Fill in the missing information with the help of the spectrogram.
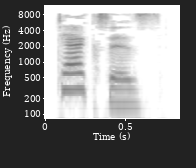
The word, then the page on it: taxes: British English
